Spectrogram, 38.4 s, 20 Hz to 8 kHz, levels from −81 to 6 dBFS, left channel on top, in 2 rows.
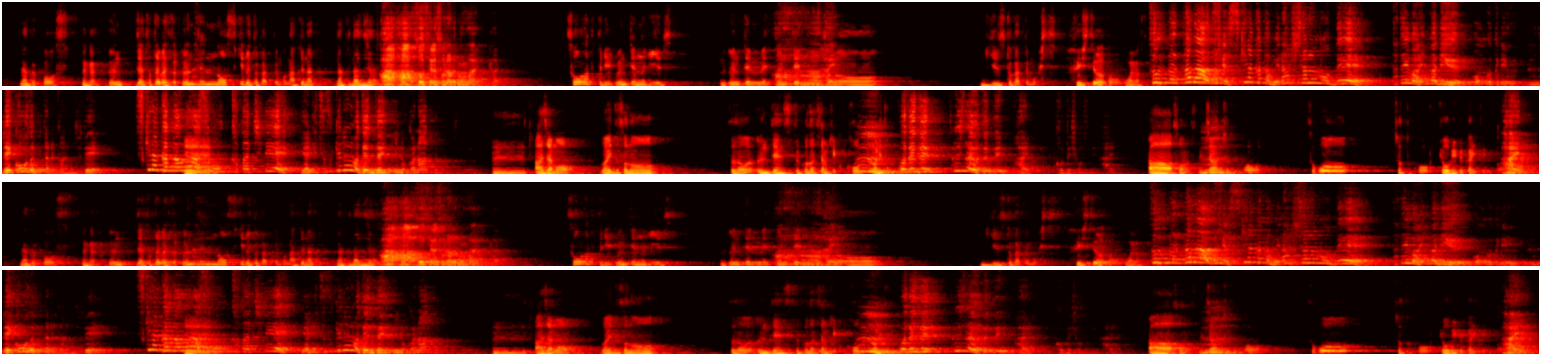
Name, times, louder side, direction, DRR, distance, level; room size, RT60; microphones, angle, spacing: voice 1, 0.2-4.8 5.7-5.9 7.1-8.4 9.0-11.0 12.2-14.3 21.5-21.9 25.4-26.4 26.7-27.4 28.3-30.3 33.6-35.0 35.6-36.1 36.6-38.0, left 4 dB, 45° left, 7 dB, 0.4 m, -32 dB
voice 2, 4.7-6.2 9.7-10.5 14.3-17.0 17.5-20.5 20.9-25.1 26.0-26.3 29.9-32.1 32.4-33.1 34.2-34.6 38.0-38.3, left 2 dB, 70° left, 6 dB, 1.1 m, -32 dB
14.0 x 10.5 x 6.0 m, 1.3 s
head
